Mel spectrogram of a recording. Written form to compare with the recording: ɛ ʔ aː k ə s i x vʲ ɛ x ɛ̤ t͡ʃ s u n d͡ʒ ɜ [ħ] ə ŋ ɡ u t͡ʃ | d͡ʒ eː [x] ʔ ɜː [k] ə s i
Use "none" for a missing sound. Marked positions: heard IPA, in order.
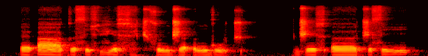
ʔ, x, t͡ʃ

